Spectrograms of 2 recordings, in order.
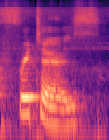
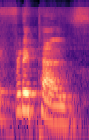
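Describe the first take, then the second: First: It is said with an r sound after f. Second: It is said with an l sound after f. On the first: It is the standard English form. "if you want to do standard English, they say fritters" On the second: It is the Jamaican patois form. "In Jamaica they would say flitters. You know, that's the patois accent"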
